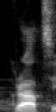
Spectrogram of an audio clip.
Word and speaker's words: grazie: and a loony, saying, I think it's pronounced grazie, right? Even though there's no T in there, I think it sounds like a T.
